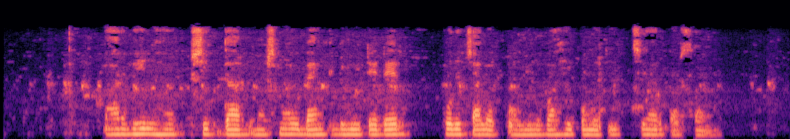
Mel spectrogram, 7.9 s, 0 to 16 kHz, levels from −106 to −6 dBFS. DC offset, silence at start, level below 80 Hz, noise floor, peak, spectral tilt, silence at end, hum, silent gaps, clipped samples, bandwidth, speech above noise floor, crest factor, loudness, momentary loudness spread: under 0.1%; 0.45 s; -60 dBFS; -55 dBFS; -8 dBFS; -4.5 dB/octave; 0.15 s; none; none; under 0.1%; 8 kHz; 30 dB; 18 dB; -25 LUFS; 15 LU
